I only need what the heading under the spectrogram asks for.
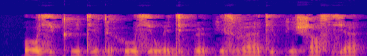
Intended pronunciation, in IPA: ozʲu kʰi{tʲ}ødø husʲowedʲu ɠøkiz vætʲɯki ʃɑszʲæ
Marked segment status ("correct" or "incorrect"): correct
